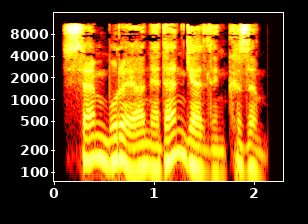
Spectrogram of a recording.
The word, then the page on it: geldin: Turkish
